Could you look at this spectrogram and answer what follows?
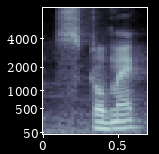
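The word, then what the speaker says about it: stomach: जैसे मोनार्क का monarchs, स्टोमैक का स्टोमैक्स। सी एच का उच्चारण क यहाँ पे हो रहा है, इसलिए सिर्फ एस का प्रयोग करके प्लूरल बनाते हैं, ठीक है।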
